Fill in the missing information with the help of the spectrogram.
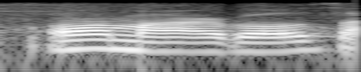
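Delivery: normal talking voice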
